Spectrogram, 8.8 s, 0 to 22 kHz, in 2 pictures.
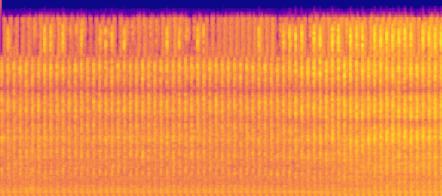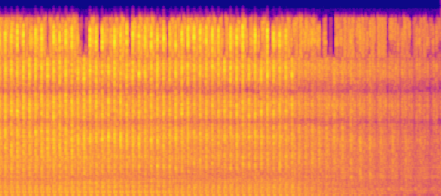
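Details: Bush Hog HD12 tractor single-cylinder revived after freeing stuck-open exhaust valve with Kroil, carb varnish cleaned, new fuel filter, frozen throttle cable loosened: brisk, even thumping, swelling slightly before shutdown; runs steadily, no misfire or knock.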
